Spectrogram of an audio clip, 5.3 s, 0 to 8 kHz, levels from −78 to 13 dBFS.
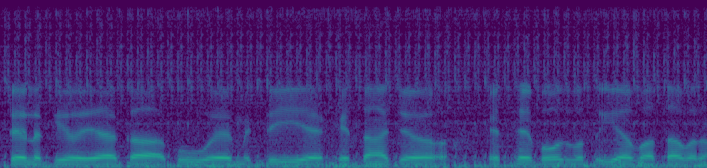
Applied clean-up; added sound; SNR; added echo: none; Engine; 11 dB; none.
